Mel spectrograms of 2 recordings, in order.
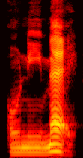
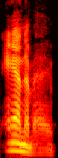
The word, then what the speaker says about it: anime: He has used the most unique English pronunciation of anime I have ever heard in my entire life. Onime. – It's got to be some form of just maybe that's a Japanese accent. Pronunciation. No. So I always called it anime, and all the people I know who are hardcore into anime call it anime.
